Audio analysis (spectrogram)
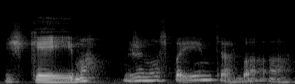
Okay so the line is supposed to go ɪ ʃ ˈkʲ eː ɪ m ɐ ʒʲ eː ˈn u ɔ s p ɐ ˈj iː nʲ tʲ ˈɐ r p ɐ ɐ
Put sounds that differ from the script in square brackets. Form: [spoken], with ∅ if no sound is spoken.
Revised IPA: ɪ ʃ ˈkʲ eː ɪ m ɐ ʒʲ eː ˈn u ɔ s p ɐ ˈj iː [mʲ] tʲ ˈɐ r [b] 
